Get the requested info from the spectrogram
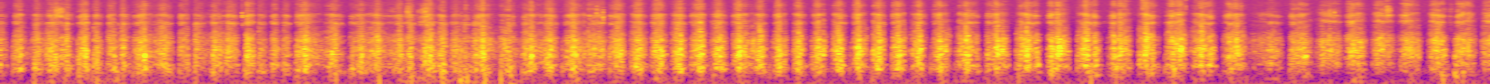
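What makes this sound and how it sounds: Short fingernails scratch and rub both white, hollow silicone ear molds on a binaural microphone, making a steady, rapid series of dry, raspy scrapes. Each stroke is brief with a midrange hiss, repeating at an even pace throughout with a low rumble underneath.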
